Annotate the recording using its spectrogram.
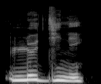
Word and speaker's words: le dîner: Again, make sure when you're saying the dinner in French that you pronounce it as le dîner. – That sort of A sound at the end of it.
